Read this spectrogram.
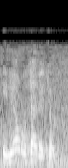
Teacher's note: فالنون أصلها ساكنة وكسرت تخلصا من التقاء الساكنين فتفخم الراء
